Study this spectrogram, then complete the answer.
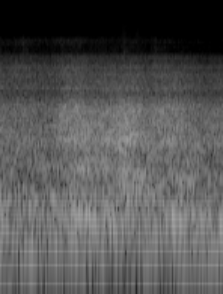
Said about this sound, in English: It's airplane. Yeah. I know what that is.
